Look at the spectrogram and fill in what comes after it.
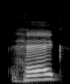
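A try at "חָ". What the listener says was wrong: Well, that makes the ah sound, right? That's the kamats. Kamat.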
